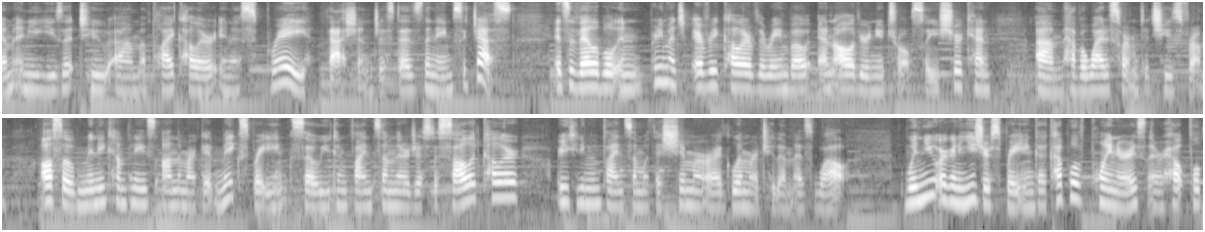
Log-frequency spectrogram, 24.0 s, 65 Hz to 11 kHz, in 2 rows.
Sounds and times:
Music: 0.0s - 24.0s
Speech: 0.0s - 24.0s.

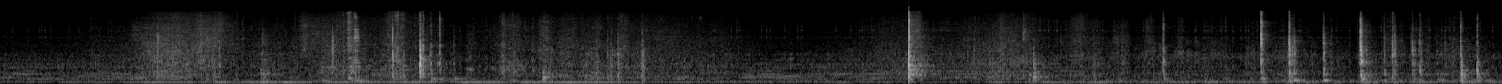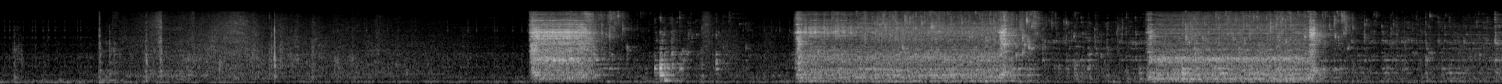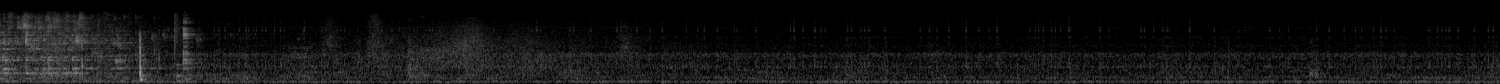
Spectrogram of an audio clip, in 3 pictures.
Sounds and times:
Water tap, faucet: 20.3s - 22.2s, 23.0s - 31.4s
Sink (filling or washing): 20.3s - 22.4s, 23.0s - 32.0s.

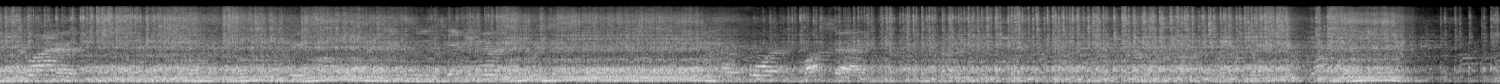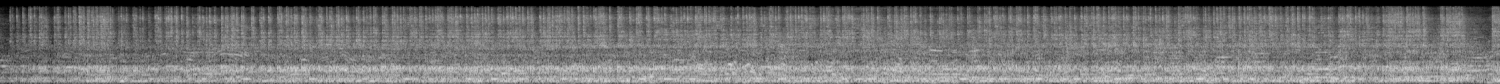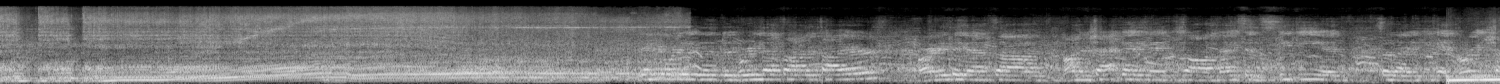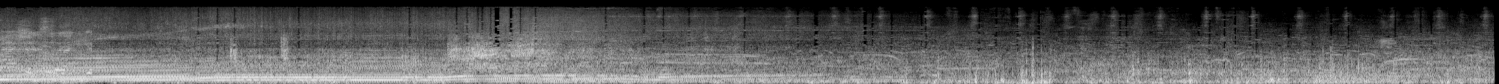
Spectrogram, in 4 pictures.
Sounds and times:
Speech: 0.0s - 0.9s, 2.8s - 5.6s, 7.2s - 8.7s, 14.4s - 30.0s, 36.4s - 46.3s, 52.9s - 59.9s
Race car, auto racing: 0.0s - 59.9s.

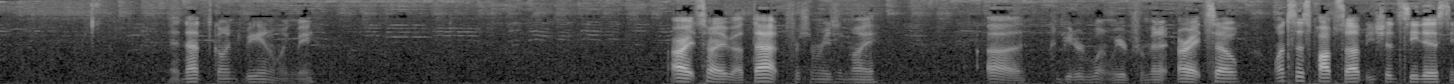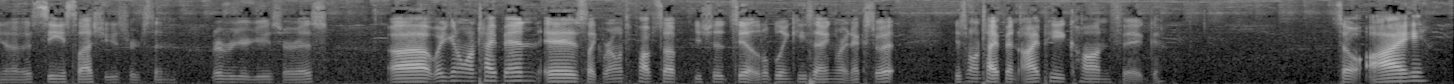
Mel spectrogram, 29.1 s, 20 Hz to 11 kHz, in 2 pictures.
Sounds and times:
Speech: 1.7s - 3.2s, 6.7s - 8.8s, 9.8s - 17.8s, 18.4s - 23.5s, 24.1s - 26.2s, 27.9s - 28.8s.

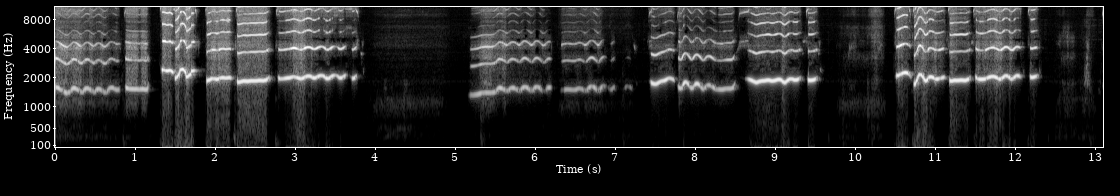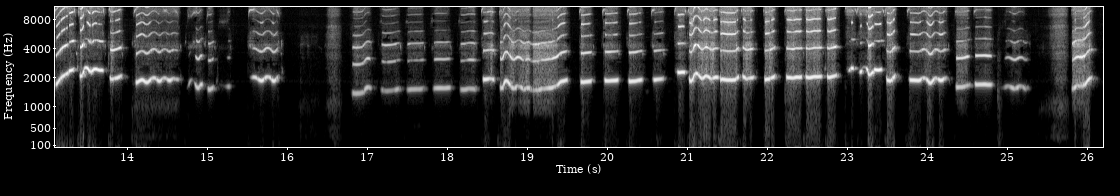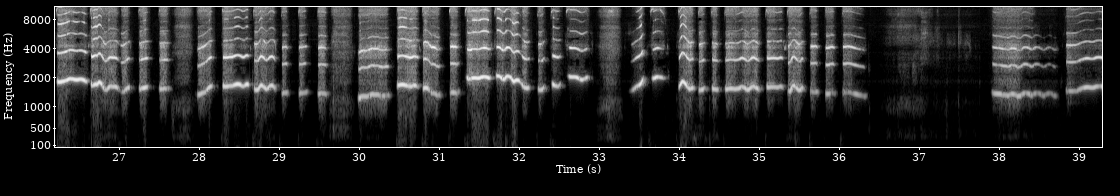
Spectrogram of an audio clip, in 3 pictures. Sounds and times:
Whistle: 0.0s - 3.9s, 5.2s - 9.6s, 10.2s - 36.4s, 37.9s - 39.2s.

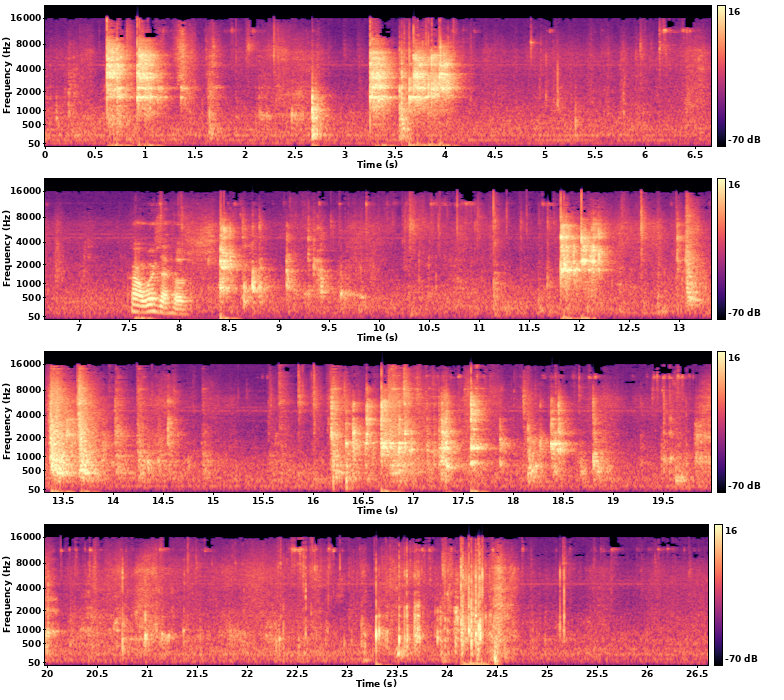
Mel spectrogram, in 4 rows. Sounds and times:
Speech: 7.5s - 8.2s.

